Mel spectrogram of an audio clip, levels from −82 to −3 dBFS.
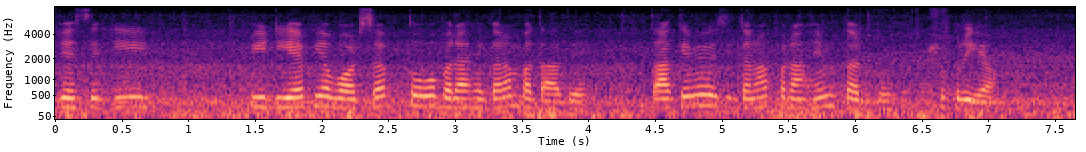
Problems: constant background noise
